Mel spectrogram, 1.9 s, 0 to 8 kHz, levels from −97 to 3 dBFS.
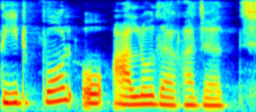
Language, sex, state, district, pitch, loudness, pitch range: Bengali, female, West Bengal, North 24 Parganas, 220 Hz, -14 LUFS, 200-260 Hz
